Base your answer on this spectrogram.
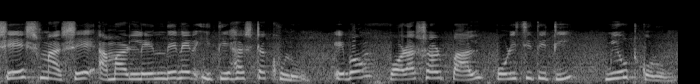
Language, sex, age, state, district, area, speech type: Bengali, female, 60+, West Bengal, Paschim Bardhaman, rural, read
